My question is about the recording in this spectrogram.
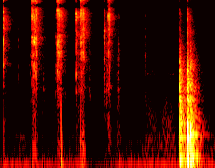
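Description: Small metal parts clicking sharply about twice a second as hands work a wired metal bracket apart, then a louder quick double knock near the end.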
